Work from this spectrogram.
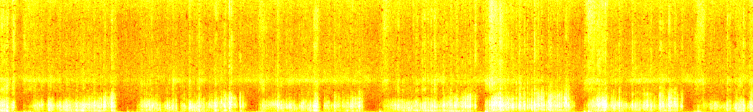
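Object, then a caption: Waffle-textured fabric cleaning cloth. Fingernails scratch and rub across the surface of a yellow waffle-textured cleaning cloth. The result is a soft, close, mid-pitched scraping rustle in steady bursts broken by short quiet pauses.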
